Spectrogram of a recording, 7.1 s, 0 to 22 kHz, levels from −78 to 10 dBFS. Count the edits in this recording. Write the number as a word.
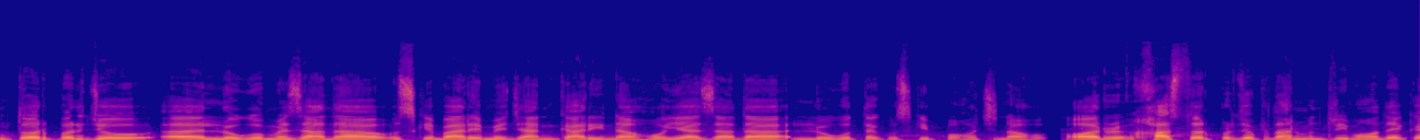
one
